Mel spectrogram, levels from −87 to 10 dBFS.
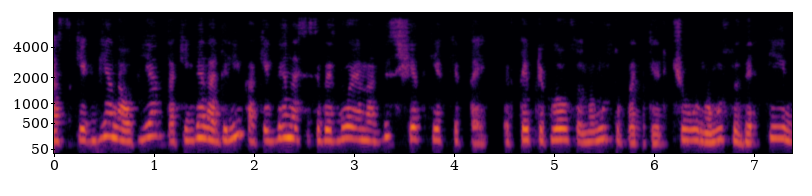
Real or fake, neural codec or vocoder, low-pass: fake; codec, 16 kHz, 6 kbps, DAC; 7.2 kHz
